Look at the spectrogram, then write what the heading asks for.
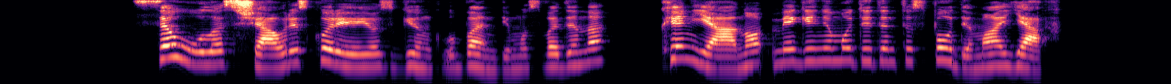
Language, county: Lithuanian, Marijampolė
